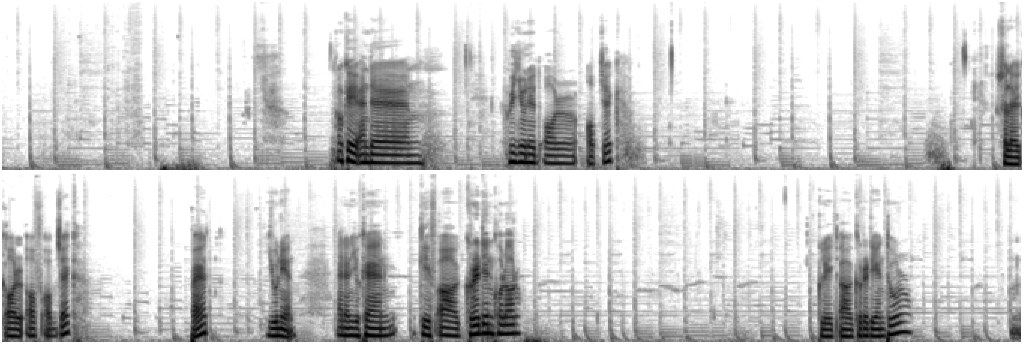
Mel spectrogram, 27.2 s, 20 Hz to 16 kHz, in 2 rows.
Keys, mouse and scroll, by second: 1.0 click, 2.3 click, 8.5 scroll down 1, 8.7 ctrl+middle click, 11.7 ctrl+scroll down 2, 12.4 ctrl+middle click, 13.6-14.7 drag, 16.1 click, 17.0 click, 17.5-20.7 drag, 25.5 click.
